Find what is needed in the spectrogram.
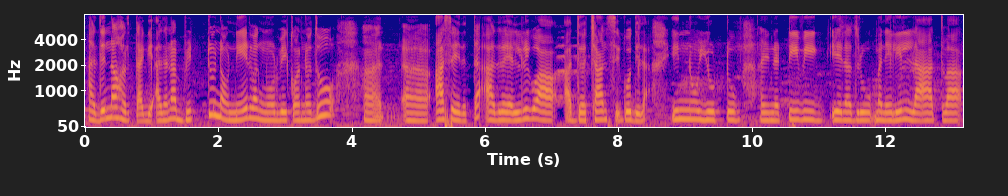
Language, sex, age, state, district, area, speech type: Kannada, female, 18-30, Karnataka, Dharwad, urban, spontaneous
